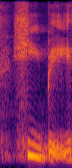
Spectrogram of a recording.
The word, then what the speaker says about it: Hebe: Now, I want to pause for a second because I was able to verify, yes, it is pronounced Hebe. Because I looked it up and I saw, you know, Hebe, and I was hoping that was it. And I asked Nathan, and he said, yeah, I think that's possibly Hebe, like Phoebe.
